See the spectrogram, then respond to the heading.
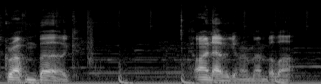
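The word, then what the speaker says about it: Gravenberch: good header as well the ch in granbatch is pronounced the same way as patrick berg so it's gravenberg i'm never gonna remember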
